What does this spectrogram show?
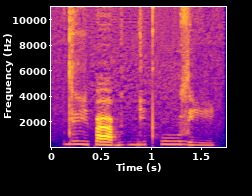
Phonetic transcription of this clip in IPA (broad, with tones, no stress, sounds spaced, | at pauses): d ɪ˦ ɣ i˦ p aː˦˨ b ɪ˦ ɡ͡b i˦ pʰ uː˦ z iː˨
